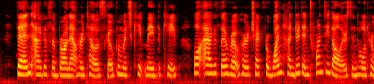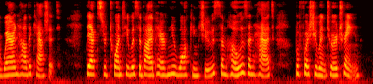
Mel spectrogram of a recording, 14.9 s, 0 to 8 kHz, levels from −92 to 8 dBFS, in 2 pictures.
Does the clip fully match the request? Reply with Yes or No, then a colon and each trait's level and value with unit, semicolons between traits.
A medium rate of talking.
No: fast, 225 wpm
